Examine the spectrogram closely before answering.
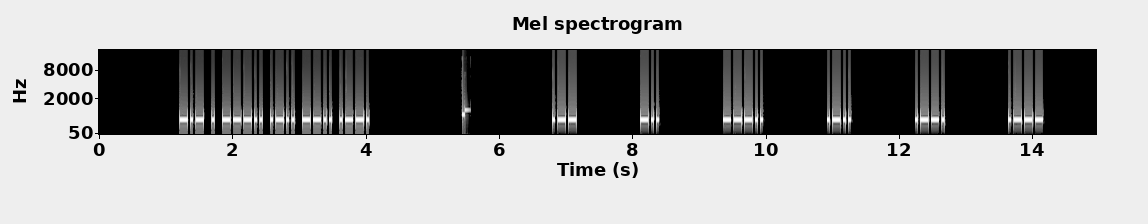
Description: Morse code, heard as a keyed tone, about 30 wpm, spaced as for 13 wpm, 700 Hz. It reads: KE8LZP WD8LPJ
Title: USA Call Signs - 6 Characters - 8x Character Spacing - 30wpm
